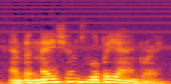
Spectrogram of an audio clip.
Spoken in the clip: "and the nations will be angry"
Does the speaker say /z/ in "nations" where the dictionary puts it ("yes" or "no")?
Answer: yes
